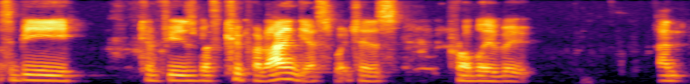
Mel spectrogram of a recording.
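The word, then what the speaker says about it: Coupar Angus: not par or something when i say cooper is spelled c-u-p-a-r and that's not to be confused with cooper angus which is probably about an hour north oh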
